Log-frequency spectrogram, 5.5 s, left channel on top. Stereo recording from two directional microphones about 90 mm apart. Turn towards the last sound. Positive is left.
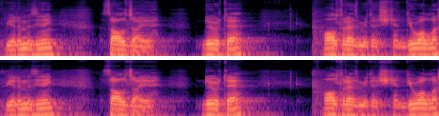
turn(degrees=40)  # may be behind; listen again after turning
